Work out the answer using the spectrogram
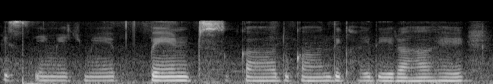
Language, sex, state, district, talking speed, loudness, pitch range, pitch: Hindi, female, Uttar Pradesh, Shamli, 120 wpm, -17 LUFS, 170-185 Hz, 175 Hz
